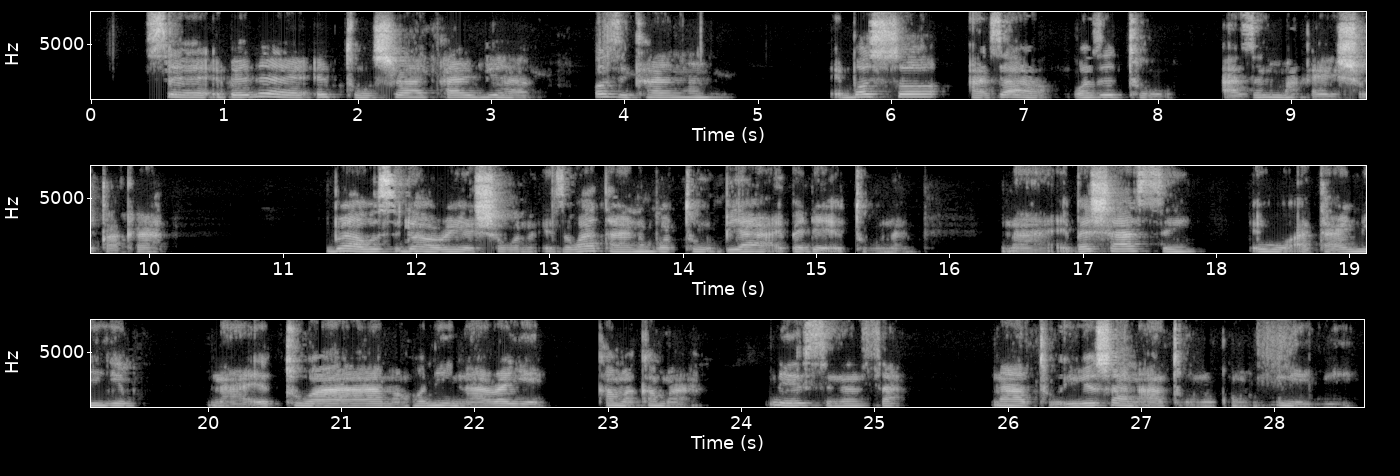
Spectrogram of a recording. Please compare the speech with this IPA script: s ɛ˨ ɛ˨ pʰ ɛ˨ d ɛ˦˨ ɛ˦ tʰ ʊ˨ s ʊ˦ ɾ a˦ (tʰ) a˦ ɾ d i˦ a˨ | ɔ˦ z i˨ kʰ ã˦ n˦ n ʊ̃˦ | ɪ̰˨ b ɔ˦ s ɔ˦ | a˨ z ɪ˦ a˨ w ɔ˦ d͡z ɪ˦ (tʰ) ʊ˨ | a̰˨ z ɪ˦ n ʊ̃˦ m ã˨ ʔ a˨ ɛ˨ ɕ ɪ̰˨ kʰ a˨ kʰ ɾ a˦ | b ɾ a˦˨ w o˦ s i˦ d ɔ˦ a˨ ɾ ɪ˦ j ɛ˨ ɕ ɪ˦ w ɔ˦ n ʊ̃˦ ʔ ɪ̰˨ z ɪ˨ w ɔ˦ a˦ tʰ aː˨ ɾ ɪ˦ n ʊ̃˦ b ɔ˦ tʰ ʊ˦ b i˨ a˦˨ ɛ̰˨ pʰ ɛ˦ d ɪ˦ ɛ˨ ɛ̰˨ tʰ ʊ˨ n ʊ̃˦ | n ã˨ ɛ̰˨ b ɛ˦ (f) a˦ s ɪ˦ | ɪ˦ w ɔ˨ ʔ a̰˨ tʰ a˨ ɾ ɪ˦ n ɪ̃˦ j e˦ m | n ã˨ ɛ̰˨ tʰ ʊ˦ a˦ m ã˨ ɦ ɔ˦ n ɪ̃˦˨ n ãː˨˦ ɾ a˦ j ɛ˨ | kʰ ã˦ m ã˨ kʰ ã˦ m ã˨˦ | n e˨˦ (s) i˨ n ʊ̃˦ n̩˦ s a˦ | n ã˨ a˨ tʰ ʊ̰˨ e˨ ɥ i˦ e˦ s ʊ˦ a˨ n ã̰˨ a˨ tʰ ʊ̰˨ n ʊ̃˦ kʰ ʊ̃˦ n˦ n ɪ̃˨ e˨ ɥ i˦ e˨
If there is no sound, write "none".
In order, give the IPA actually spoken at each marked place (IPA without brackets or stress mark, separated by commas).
tʰ, tʰ, ɕ, s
